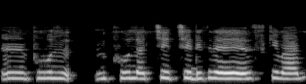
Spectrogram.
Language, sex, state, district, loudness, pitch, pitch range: Hindi, female, Bihar, Kishanganj, -16 LUFS, 275 Hz, 265-285 Hz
